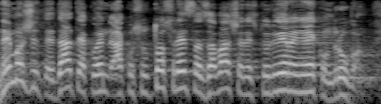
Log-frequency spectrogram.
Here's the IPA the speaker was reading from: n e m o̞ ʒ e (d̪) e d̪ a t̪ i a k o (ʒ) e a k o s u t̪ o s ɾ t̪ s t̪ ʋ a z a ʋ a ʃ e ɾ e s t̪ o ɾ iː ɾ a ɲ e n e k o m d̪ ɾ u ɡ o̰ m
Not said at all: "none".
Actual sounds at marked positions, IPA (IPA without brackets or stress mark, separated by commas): t̪, none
